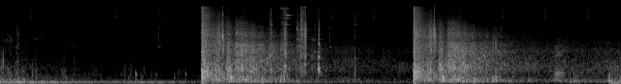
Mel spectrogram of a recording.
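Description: Two sharp, loud rifle shots a couple of seconds apart, fired at a dagga boy buffalo on a hunt, each with a booming outdoor echo that trails off, amid quiet field ambience.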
